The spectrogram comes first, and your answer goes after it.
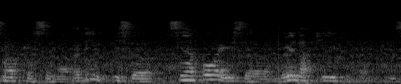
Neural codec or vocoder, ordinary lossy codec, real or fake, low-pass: codec, 16 kHz, 16 kbps, FreqCodec, smaller model; none; fake; none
